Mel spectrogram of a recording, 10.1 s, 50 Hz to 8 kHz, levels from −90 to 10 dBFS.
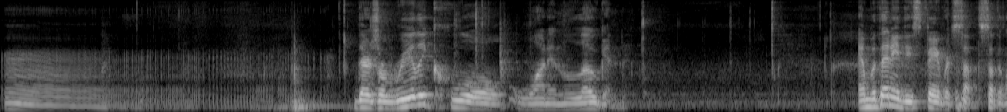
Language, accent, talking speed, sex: English, American, 90 wpm, male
